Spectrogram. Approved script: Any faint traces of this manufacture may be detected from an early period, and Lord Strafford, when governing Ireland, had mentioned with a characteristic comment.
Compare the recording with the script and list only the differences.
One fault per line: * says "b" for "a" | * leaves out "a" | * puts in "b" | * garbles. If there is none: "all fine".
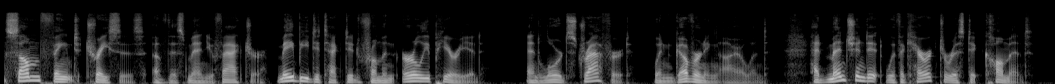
* says "Some" for "Any"
* puts in "it"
